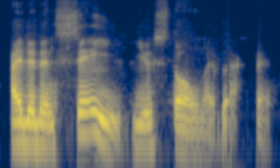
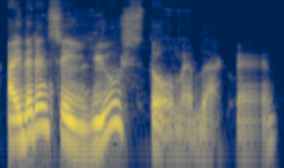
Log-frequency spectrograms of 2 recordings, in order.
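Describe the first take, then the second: First: The word "say" carries the main stress. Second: The word "you" carries the main stress. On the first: "Let's try to put it on the third word" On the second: "The fourth word naman"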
